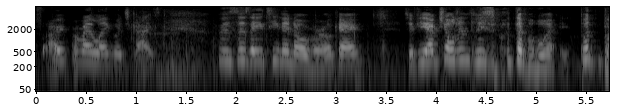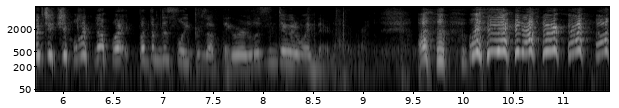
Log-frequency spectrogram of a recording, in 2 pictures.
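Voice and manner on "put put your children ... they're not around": high, loud talking through hard laughter. Speaking to the audience, laughing while talking. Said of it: "Sorry, I'm just laughing. I'm laughing too hard".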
